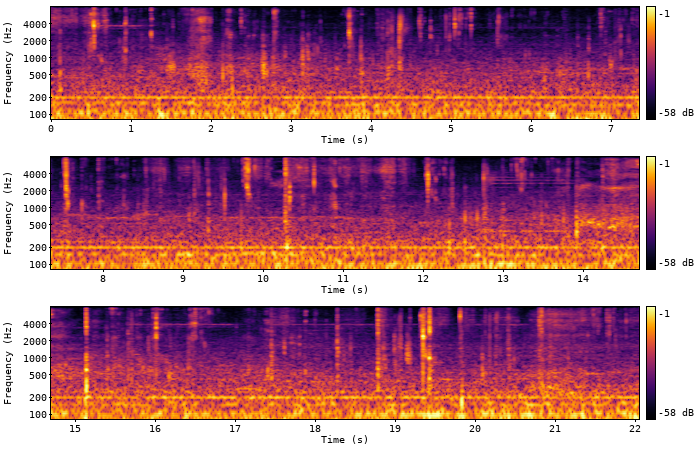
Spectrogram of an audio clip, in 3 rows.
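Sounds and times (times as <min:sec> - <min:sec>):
person chewing with wet clicks: 0:00.0 - 0:22.0
steady low hum: 0:00.0 - 0:22.0
fingers mixing rice on steel plate: 0:06.4 - 0:22.0.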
